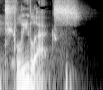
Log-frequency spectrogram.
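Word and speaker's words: Tleilax: Plus their relationship with the Bene Tlilax, the Tlilax pronunciation comes from Frank Herbert's own mouth, from the Dune Trilogy soundbook.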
